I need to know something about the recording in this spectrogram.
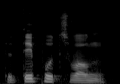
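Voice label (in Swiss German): "depotzwang", Bas Rhin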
